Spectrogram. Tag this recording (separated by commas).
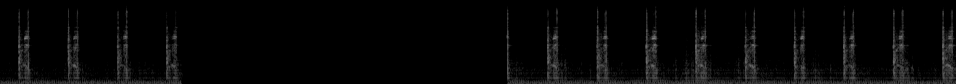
Ping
